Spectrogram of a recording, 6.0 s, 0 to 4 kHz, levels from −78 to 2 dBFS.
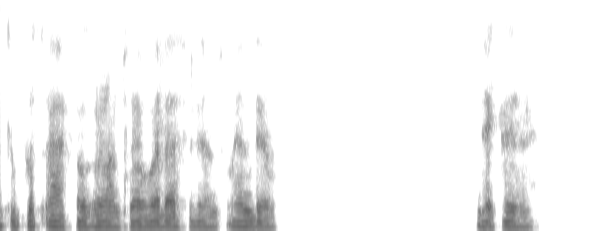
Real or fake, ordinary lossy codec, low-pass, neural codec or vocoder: fake; none; 3.6 kHz; codec, 16 kHz, 8 kbps, FreqCodec, smaller model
